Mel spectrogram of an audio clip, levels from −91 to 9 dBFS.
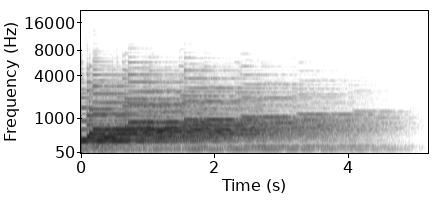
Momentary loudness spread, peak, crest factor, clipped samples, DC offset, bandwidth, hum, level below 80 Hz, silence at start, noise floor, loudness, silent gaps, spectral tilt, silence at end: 22 LU; 0 dBFS; 16 dB; under 0.1%; under 0.1%; 6.2 kHz; none; -60 dBFS; 0 s; -66 dBFS; -14 LUFS; none; -8 dB/octave; 1.55 s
